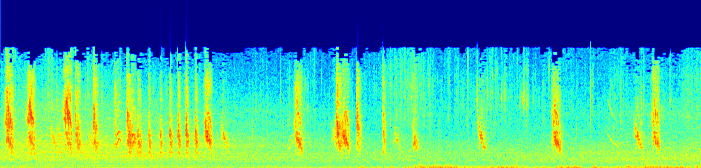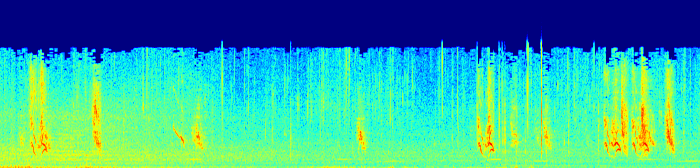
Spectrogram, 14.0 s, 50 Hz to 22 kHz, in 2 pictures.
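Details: Eurasian tree sparrow chicks arriving at a plum tree to be fed, Tenmangu shrine, Japan, 25 May 2024; dense run of quick high chirps, then sparser calls over a low rumbling murmur.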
